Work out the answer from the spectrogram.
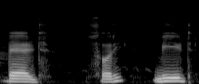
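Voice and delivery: ordinary delivery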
